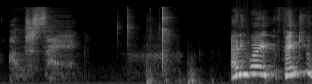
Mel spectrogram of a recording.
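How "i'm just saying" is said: whispered aside, no voice at all. Real, not acted. Vlogger whispers a cheeky aside to viewers, whispering. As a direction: drop to a breathy whisper.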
